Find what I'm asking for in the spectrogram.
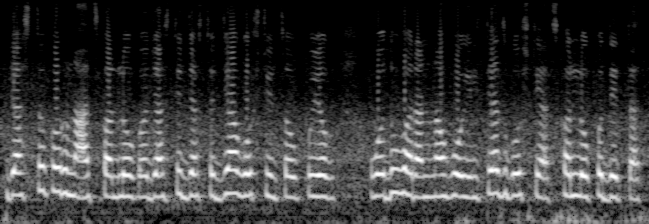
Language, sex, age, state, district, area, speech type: Marathi, female, 18-30, Maharashtra, Ratnagiri, urban, spontaneous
